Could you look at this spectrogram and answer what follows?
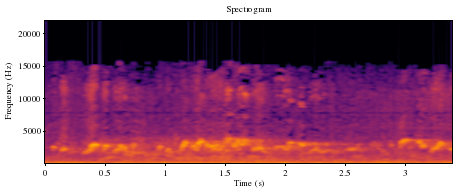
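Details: Red-whiskered bulbul (Pycnonotus jocosus) singing: dense run of short warbled and chirped notes, several overlapping, over a steady low rumble of background noise.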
